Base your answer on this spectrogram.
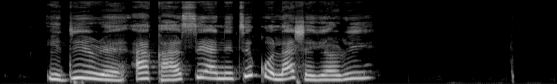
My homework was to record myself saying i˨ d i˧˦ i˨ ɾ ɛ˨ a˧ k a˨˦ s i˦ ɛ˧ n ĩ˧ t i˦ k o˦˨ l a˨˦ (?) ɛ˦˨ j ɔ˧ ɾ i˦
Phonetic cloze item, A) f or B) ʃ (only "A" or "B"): B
